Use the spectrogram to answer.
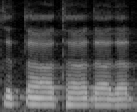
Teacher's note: जब त बोलते हैं तो आपकी जीभ दांत से टकराती है। देखिए दांत, त थ द, दांत से अगर जीभ नहीं टकराएगी तो त बोला नहीं जाएगा, इसलिए इनको दंत, इनका स्थान दंत होता है, इनको दंत कहा जाता है।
